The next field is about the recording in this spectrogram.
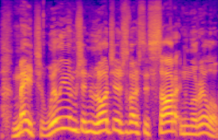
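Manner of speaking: rough attempted Dutch accent. Reading out a match-up after giving up on swedish; attempted dutch accent. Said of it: "I'll do a Dutch accent".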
